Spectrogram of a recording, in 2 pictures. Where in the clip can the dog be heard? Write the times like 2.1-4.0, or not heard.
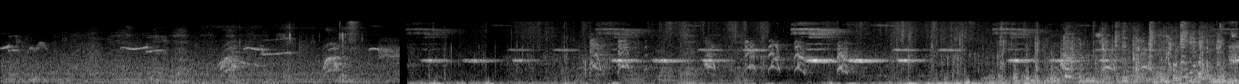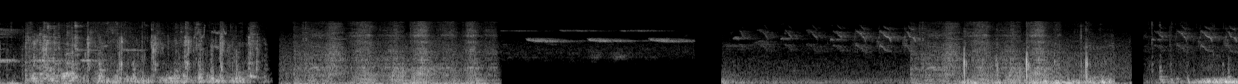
2.0-13.9.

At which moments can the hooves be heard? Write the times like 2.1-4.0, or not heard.
9.8-15.1, 21.9-24.7.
